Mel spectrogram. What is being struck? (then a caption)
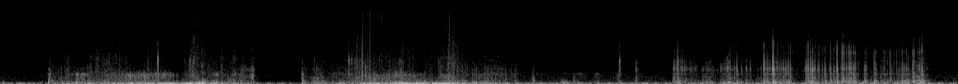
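Foam microphone windscreen. A thin metal pick scrapes, scratches and squishes the surface of a black foam microphone windscreen throughout. The result is a dense, rumbling, scratchy crackle dominated by low frequencies, swelling loudest around 2 and 4 seconds and briefly dropping away near 2.7 seconds.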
